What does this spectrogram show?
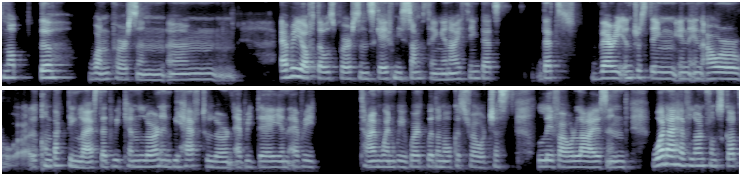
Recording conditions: video call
